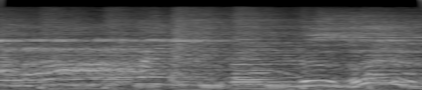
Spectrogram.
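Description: Live band music, with a man singing into a microphone over the band.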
